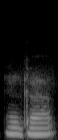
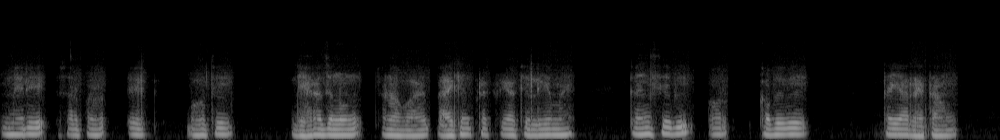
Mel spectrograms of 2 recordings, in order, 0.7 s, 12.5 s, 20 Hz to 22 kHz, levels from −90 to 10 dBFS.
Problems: low volume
